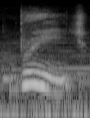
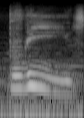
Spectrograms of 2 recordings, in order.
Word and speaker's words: Brigid: For women, this is their day too, because of course this day is the honour of Brigid, or Brides, depending on your Gaelic pronunciation, which is spelt like Brigid.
